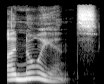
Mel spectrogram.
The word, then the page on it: annoyance: ənɔ́iəns; アノイアンス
